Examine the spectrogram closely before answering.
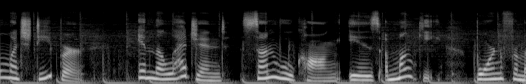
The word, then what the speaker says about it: Sun Wukong: The Chinese name for the Monkey King is Sun Wukong. The Japanese reading, the Japanese pronunciation of those exact same three kanji characters is Son Goku.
